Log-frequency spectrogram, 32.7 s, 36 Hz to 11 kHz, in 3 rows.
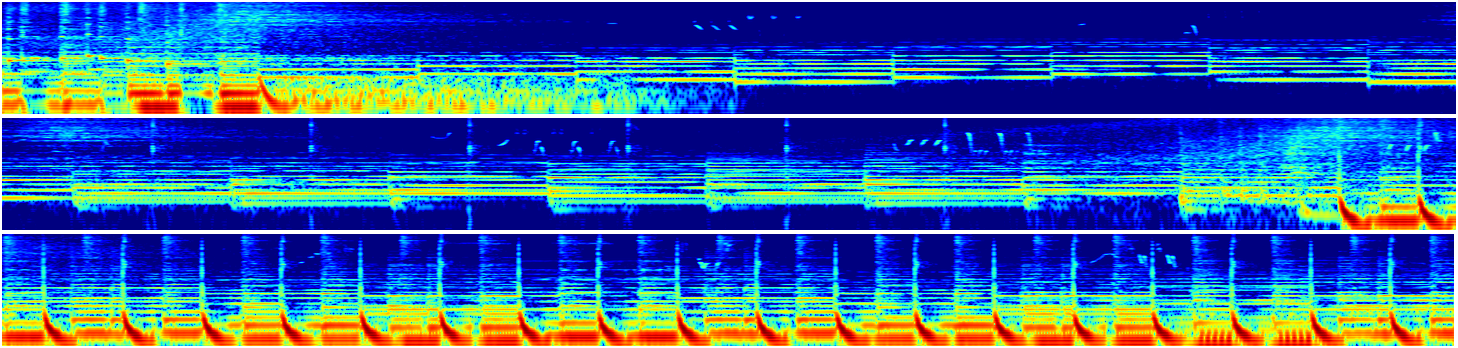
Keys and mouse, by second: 0.9-15.0 drag, 15.0 ctrl+z, 20.2-29.2 drag, 31.5 Down.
